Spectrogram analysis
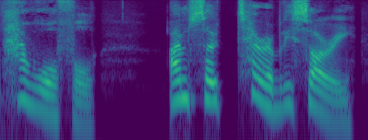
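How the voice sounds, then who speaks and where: A pompous, eccentric art professor, as a male narrator plays him in an audiobook. He is furtive and florid, speaking in a fairly high, very animated voice with a dry, close sound. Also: moderate pace, husky, no echo. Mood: startled, sympathetic.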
